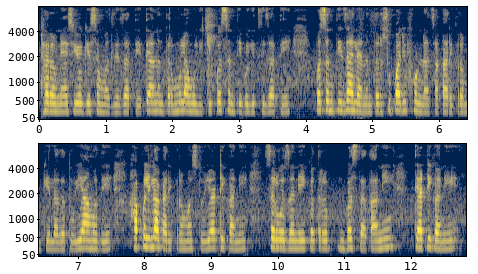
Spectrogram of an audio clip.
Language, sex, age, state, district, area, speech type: Marathi, female, 30-45, Maharashtra, Osmanabad, rural, spontaneous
